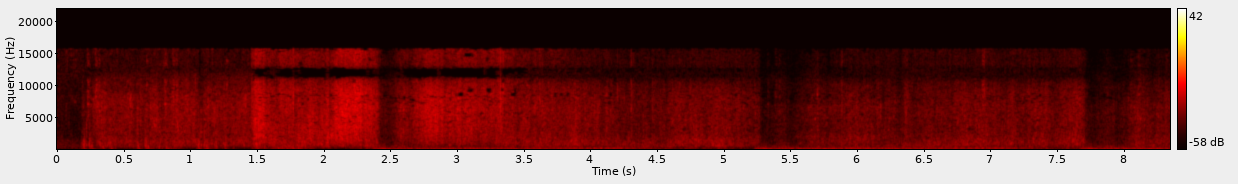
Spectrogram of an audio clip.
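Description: Water splashes as a horse wades through a river.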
